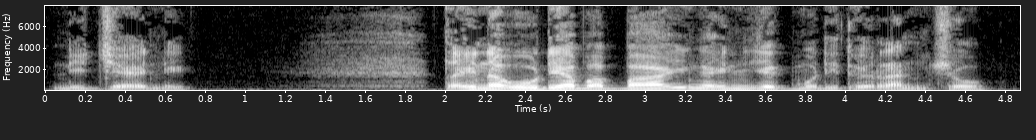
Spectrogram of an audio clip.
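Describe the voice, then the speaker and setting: An actor playing a stern older father, a rancher, who lectures his son gravely in a radio drama. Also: fairly low pitch, big pitch swings, unhurried, heavily acted.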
